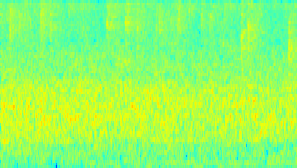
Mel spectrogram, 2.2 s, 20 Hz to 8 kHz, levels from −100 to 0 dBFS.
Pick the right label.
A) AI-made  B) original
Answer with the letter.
B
